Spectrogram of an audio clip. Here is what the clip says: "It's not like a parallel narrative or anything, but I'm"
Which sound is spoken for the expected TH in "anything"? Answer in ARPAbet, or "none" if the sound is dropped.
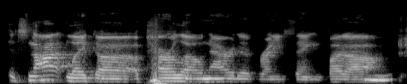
TH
